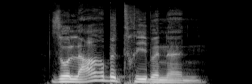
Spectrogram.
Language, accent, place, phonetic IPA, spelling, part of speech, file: German, Germany, Berlin, [zoˈlaːɐ̯bəˌtʁiːbənən], solarbetriebenen, adjective, De-solarbetriebenen.ogg
- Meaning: inflection of solarbetrieben: 1. strong genitive masculine/neuter singular 2. weak/mixed genitive/dative all-gender singular 3. strong/weak/mixed accusative masculine singular 4. strong dative plural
